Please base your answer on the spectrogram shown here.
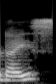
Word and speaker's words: Dyce: University of British Columbia I'm dice it's spelled dyce and I'm the CEO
